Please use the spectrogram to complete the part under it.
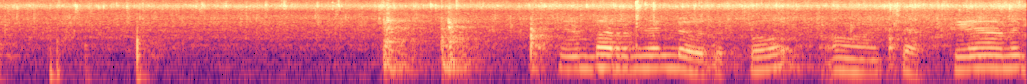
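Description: Onions sizzle in a hot pan.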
